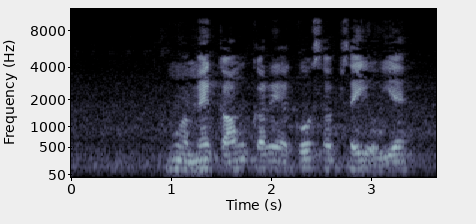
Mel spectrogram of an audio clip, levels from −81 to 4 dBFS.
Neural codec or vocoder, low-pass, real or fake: none; 9.9 kHz; real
